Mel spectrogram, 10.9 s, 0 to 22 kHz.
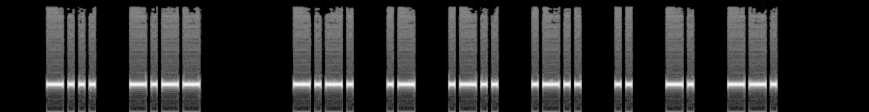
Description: Morse code, heard as a keyed tone, about 18 wpm, spaced as for 12 wpm, 1000 Hz. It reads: BY CALLING
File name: qotdfiles / 12wpm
